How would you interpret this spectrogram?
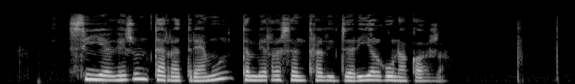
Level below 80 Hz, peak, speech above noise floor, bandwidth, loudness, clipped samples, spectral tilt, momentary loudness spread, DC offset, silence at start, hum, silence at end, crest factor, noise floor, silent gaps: -68 dBFS; -2 dBFS; 52 dB; 11.5 kHz; -19 LUFS; under 0.1%; -5.5 dB/octave; 9 LU; under 0.1%; 0.7 s; none; 1.35 s; 18 dB; -70 dBFS; none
